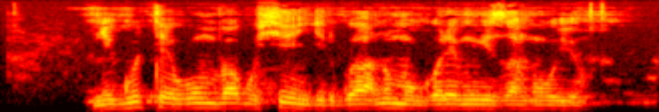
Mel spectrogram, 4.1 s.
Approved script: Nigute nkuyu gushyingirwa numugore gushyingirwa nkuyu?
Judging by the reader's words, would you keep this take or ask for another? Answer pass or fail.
fail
